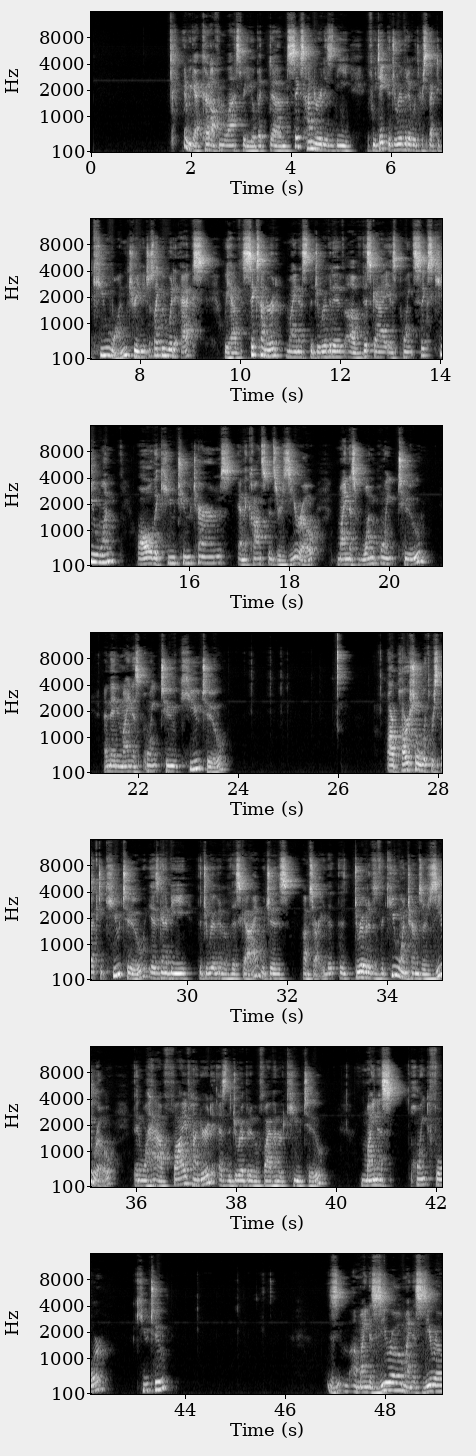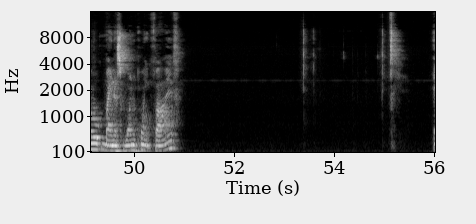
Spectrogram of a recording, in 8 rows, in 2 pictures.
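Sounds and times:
man speaking: 1.6 - 23.8, 26.9 - 39.9, 40.5 - 43.8, 46.8 - 51.0.

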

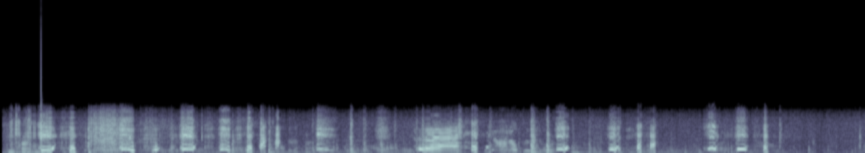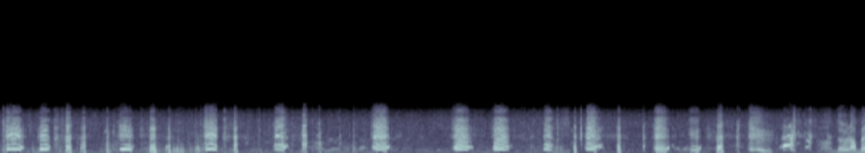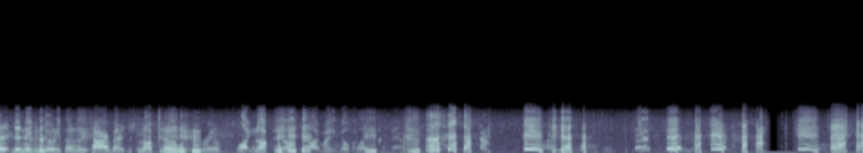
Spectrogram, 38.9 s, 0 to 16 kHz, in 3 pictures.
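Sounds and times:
person laughing: 0.6 - 5.0, 8.3 - 9.9, 10.6 - 11.6, 13.0 - 18.9, 19.8 - 25.3, 31.4 - 38.9.

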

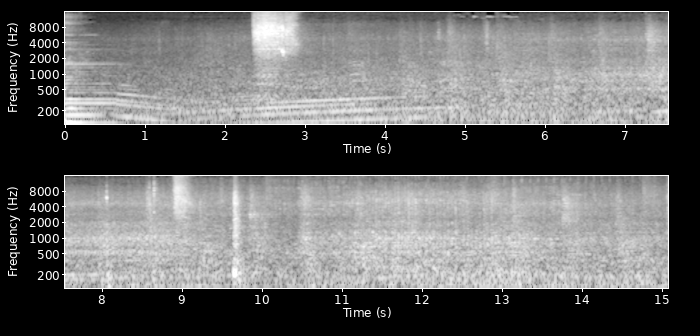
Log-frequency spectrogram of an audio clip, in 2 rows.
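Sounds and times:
traffic rumble: 0.0 - 15.0.

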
